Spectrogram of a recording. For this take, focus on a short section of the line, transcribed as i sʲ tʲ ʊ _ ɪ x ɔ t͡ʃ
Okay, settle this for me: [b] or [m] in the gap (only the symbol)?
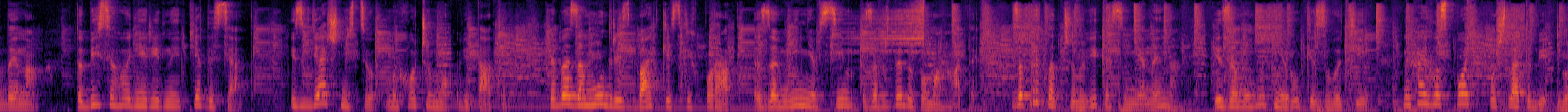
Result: m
